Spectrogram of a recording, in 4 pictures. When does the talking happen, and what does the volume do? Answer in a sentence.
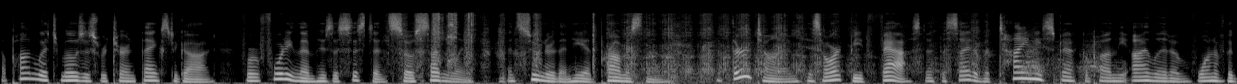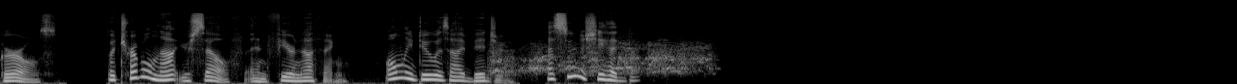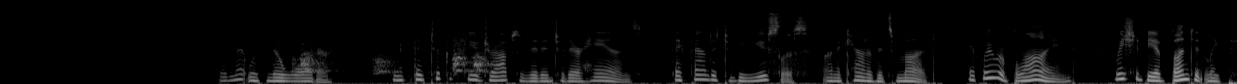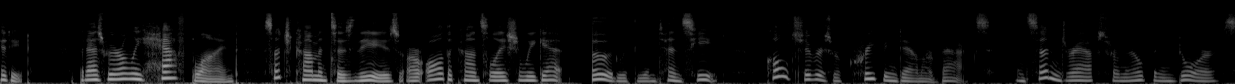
You can hear the talking from 0.0 to 18.8 s, at a steady volume; and from 26.9 to 49.4 s, getting louder then quieter.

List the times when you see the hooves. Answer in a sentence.
You can't hear the hooves here.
